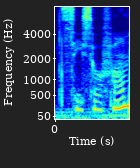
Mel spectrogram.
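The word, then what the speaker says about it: Sisophon: But when Siam, now Thailand, was in control, they pronounced it Sisofon and the name stuck. So it's still officially called that today because that's what the Thais called it.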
